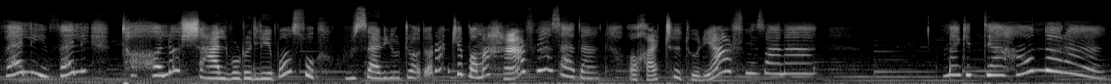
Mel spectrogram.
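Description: Woman playing an eager little girl, bright high voice, bouncy questions, music playing behind. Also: lively intonation, natural voice. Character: excited curious little girl. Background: background music.

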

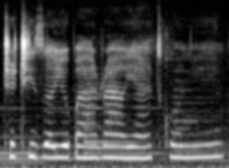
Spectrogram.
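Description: A woman voicing a gentle, patient mother who calmly explains and praises her daughter. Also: high voice, natural voice. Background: background music.

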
